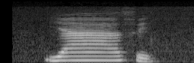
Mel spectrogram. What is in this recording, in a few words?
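"yaafe", Mooré; pardon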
